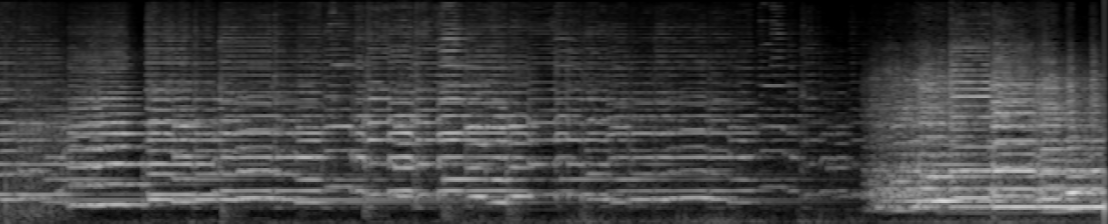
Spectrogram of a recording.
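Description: Solo violin playing a slow melody. It dies down about five to six seconds in, then comes back louder and fuller on lower notes about six and a half seconds in.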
